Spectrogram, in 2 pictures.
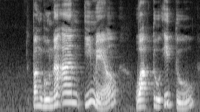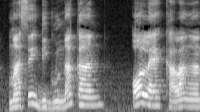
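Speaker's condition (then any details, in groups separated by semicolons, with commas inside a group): No condition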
